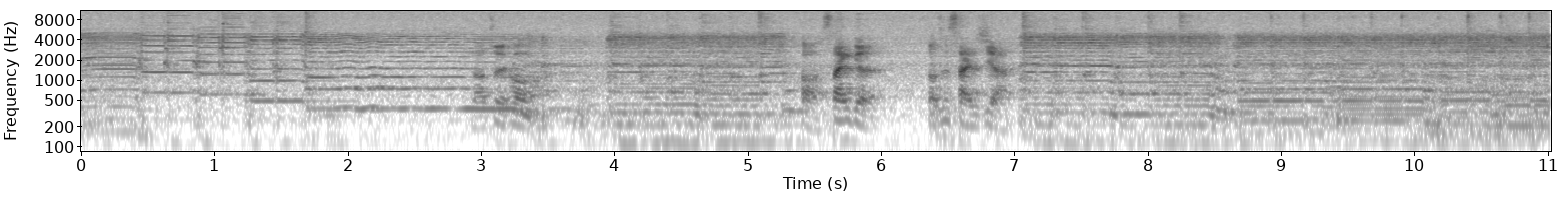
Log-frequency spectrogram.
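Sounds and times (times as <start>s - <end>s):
electric guitar double stops: 0.0s - 5.4s, 7.1s - 11.0s.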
